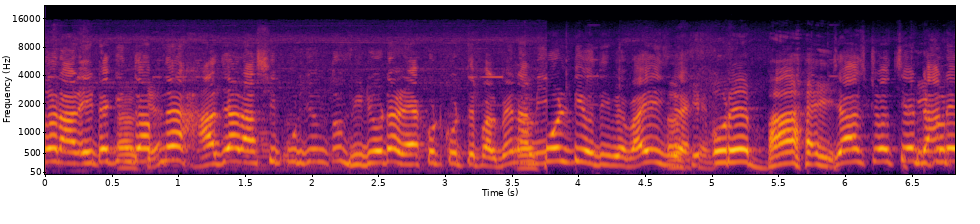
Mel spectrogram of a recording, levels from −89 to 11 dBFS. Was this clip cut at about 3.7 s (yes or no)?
yes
